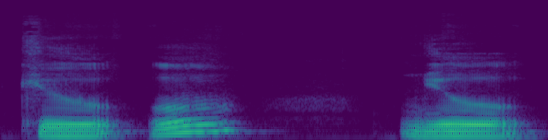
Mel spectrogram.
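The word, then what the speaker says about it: 牛乳: 사마스 그죠 규 마찬가지죠 규 장음 진짜 많이 나온다 이것도 여러분들이 발음 하실 때 규우 뉴우 그렇죠 규뉴 야 팡 빵이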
